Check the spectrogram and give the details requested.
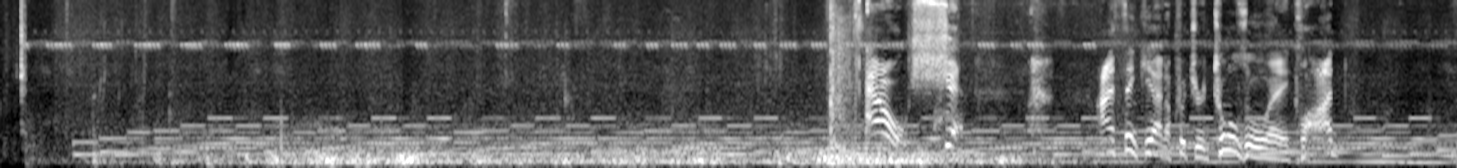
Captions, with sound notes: (thunder) (crickets) (thunder) (thud) Ow! Shit! I think you ought to put your tools away, Claude.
